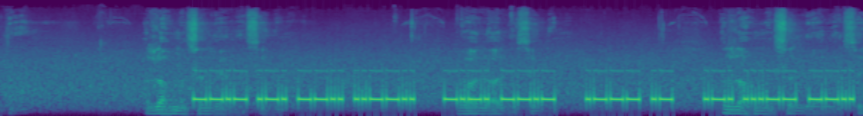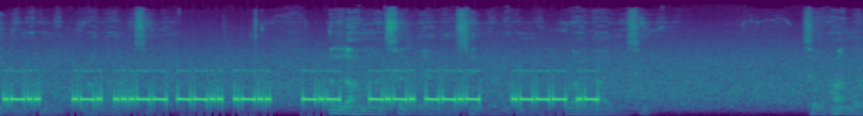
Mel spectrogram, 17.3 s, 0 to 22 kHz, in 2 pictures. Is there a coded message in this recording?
Yes: Morse code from 1.9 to 14.7 s, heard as a keyed tone, hand-sent with a paddle, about 32 wpm, 590 Hz. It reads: QRZ? CQ JA R3ZL R3ZL K CQ JA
